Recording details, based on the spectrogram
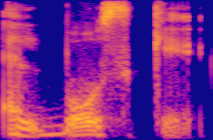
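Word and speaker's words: bosque: Now the word boske it is ending in q. Q U E is pronounced as K in Spanish and not qu. That's why I'm saying elbow K.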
